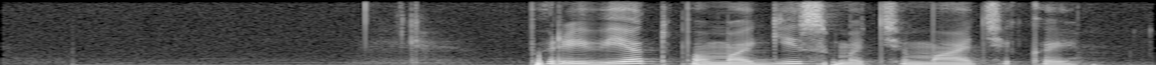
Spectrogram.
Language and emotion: Russian, neutral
